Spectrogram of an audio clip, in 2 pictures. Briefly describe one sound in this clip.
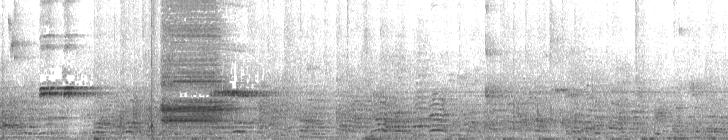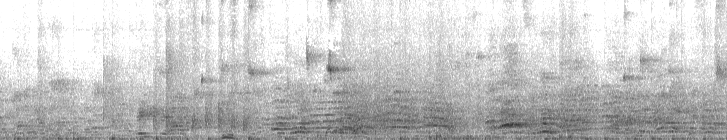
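Spectators chatter and shout in a large echoing gym.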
